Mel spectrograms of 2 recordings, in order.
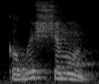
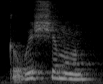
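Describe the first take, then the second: No difference in how they are said.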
